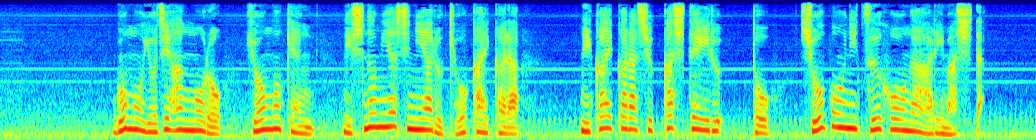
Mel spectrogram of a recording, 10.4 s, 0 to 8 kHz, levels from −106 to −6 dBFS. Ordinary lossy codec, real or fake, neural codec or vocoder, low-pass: none; real; none; 7.2 kHz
